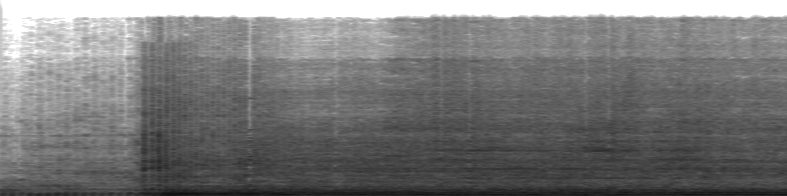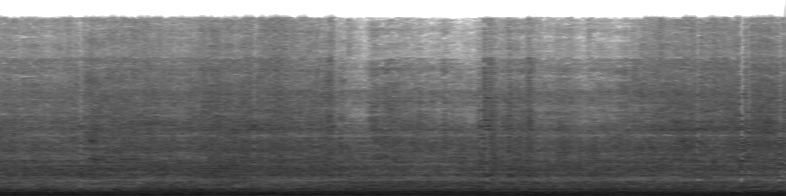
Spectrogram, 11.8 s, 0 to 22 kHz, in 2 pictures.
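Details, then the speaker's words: Woodland Mills HM130 Max portable sawmill, after tensioner bearing replacement following a nail strike, test cut on small silver maple log: engine picks up speed then holds a steady, even drone with no surging; fix confirmed, normal cutting. "All right, so no surging at all on that one. So that's good. It's kind of what I was hoping for."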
